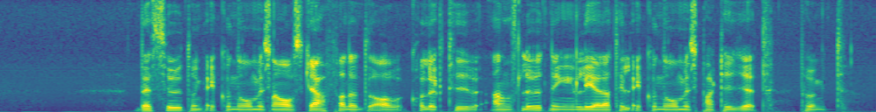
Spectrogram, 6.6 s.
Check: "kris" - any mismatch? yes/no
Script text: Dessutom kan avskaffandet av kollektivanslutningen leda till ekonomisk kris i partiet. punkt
yes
